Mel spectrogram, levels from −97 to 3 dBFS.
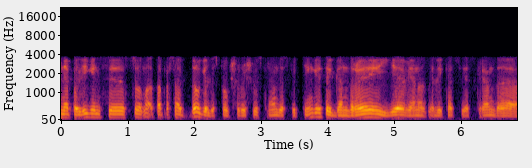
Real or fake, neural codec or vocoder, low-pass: real; none; 3.6 kHz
